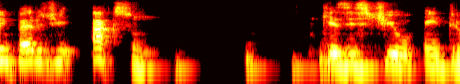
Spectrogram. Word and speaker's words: Axum: Ou Axum, se escreve A-X-U-M, deve ser Aksum, obviamente.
